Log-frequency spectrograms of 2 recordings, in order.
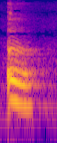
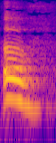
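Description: First: The word is reduced to a weak vowel. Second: The word is said in full with an f sound. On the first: "por nativos, eles pronunciam a" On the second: "a gente pronuncia of"

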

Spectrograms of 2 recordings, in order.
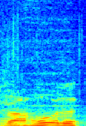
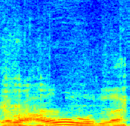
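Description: First: The name is pronounced the Indian way. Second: The name is pronounced the Spanish way. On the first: This is the name wrongly assumed at first. The speaker calls it wrong. "not Rahul" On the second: This is the chef's real name. The speaker calls it right. "so it's like Rahul"

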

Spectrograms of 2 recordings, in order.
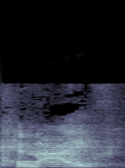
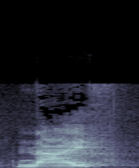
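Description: First: The k at the start is pronounced. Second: The k at the start is silent. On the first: The speaker calls it wrong. "You don't say knife" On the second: The speaker calls it right. "You say"

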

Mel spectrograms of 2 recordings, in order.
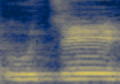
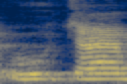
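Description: First: The word ends in the vowel 'e'. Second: The word ends in the vowel 'ai'. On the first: The speaker calls it wrong. "ਜਾਂ ਊਚੇ ਕਰਾਂਗੇ, ਗਲਤ ਉਚਾਰਨ ਹੋਵੇਗਾ" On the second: The speaker calls it right. "ਊਚੈ ਬੋਲਣਾ ਹੈ"

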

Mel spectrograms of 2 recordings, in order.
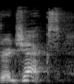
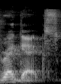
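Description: First: The G is said soft, as in 'gem'. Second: The G is said hard, as in 'go'. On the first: The word is thought of as one ordinary word. "capture it as one single entity and read it as if it was a regular English word" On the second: The word is thought of as two separate words. "capture this word as two separate entities"

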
